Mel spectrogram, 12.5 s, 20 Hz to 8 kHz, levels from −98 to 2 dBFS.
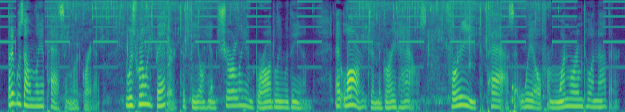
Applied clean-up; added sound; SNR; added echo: none; Sink (filling or washing) + Alarm; 12 dB; none.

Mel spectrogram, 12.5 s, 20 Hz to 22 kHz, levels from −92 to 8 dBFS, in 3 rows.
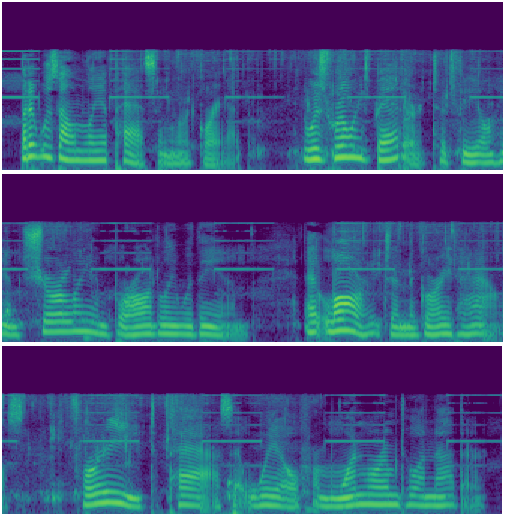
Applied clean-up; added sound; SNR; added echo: neural mask model RNNoise.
